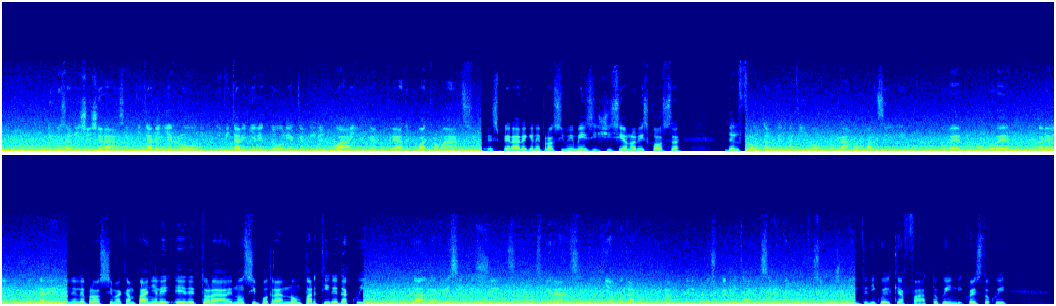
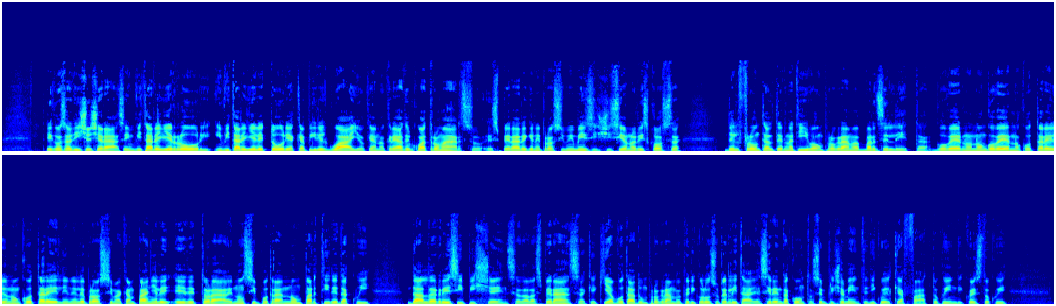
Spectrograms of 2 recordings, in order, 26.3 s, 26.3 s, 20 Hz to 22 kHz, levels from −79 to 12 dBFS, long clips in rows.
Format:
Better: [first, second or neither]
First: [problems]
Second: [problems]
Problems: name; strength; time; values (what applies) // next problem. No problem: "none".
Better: second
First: wind noise on the microphone; heavy; until 6 s, from 9.5 to 14 s and from 18 to 24 s; 2 dB above the speech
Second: none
